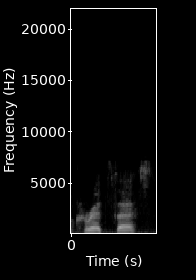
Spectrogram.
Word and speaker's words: Koritsas: The people can find me on Instagram and TikTok at Isabel Caritsas. It's spelled just like it sounds, KORITSAS.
